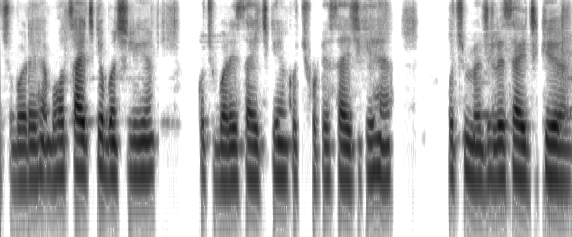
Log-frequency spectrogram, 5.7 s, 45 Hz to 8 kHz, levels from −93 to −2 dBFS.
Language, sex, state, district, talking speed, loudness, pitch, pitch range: Hindi, female, Bihar, Samastipur, 240 wpm, -19 LUFS, 170 Hz, 165-185 Hz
